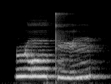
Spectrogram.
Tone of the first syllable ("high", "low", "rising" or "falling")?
high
